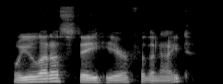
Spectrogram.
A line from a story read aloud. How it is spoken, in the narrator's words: Jesse asked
